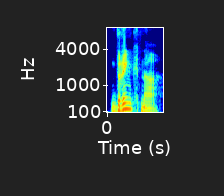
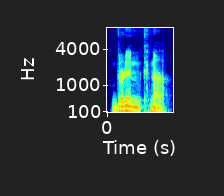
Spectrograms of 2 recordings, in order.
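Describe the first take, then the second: First: The nasal before k is an ng sound. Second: The nasal before k is a plain n. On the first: The speaker calls it right. "is realized as eng, that is an N G sound" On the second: The speaker calls it wrong.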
